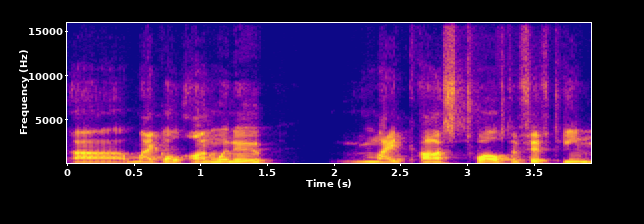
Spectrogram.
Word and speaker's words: Onwenu: able to pick up someone like Michael Owen. I hate that I say his name wrong. Onwenu is his name.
